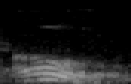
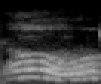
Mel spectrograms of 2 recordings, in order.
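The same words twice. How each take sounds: First: The word is said expressively, with lively pitch. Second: The word is said flat, with little pitch movement. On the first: The speaker calls it right. "it's like" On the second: The speaker calls it wrong. "instead of it being like"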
